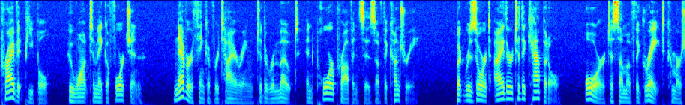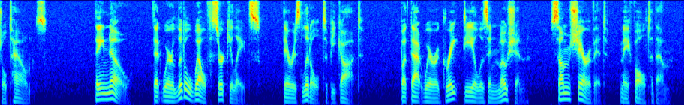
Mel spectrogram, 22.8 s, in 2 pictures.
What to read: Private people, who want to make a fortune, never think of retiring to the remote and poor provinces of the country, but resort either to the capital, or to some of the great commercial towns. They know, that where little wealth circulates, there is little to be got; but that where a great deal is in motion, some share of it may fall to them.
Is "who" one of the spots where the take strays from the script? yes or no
no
